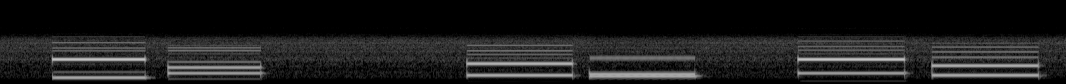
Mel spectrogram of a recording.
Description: Aircraft SELCAL, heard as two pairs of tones. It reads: AQ-FK DM-CE FQ-DL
